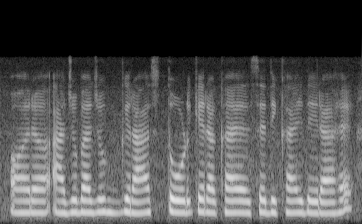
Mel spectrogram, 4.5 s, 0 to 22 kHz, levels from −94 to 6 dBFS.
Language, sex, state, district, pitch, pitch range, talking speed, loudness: Hindi, female, Gujarat, Valsad, 210 Hz, 205-215 Hz, 170 wpm, -14 LUFS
